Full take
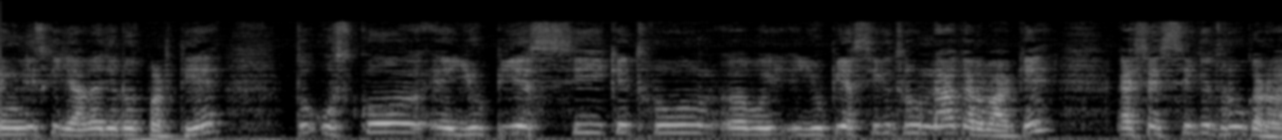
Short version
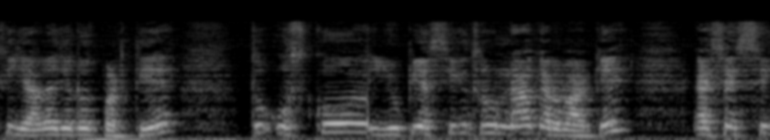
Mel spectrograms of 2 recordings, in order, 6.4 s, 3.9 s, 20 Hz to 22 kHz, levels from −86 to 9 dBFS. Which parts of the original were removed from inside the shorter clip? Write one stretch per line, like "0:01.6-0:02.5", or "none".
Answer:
0:02.1-0:04.0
